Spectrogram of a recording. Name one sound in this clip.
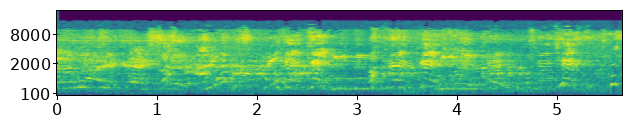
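A crowd of people talk and chatter in a noisy room.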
